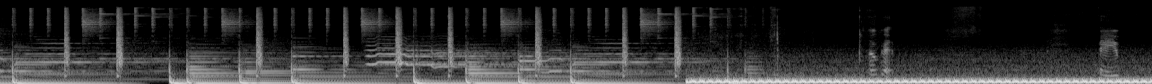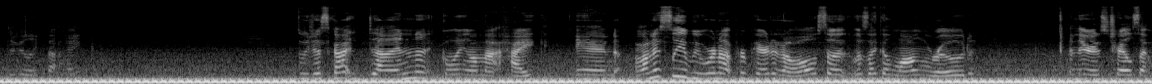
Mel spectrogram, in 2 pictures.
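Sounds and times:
car rumble inside cabin: 0:01.8 - 0:23.0
people talking: 0:08.6 - 0:09.0, 0:11.0 - 0:12.5, 0:14.5 - 0:21.3, 0:22.1 - 0:23.0.

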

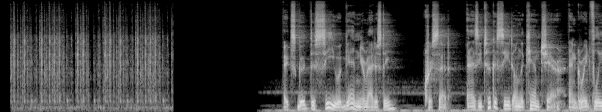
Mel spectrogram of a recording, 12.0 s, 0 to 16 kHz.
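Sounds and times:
rapid typewriter keystrokes: 0:00.2 - 0:03.5.

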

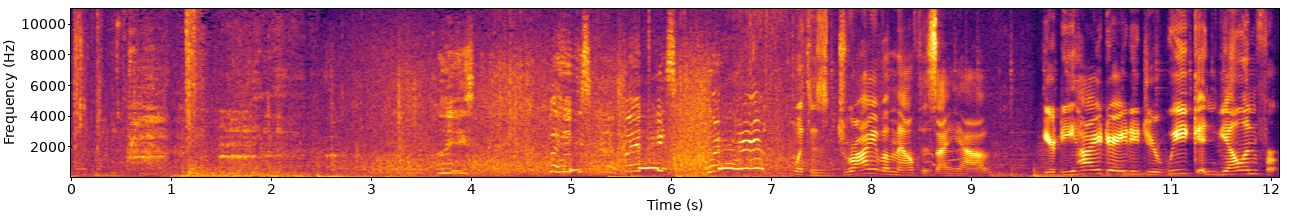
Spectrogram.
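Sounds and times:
vehicle engine rumbling: 0:00.0 - 0:08.2.

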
